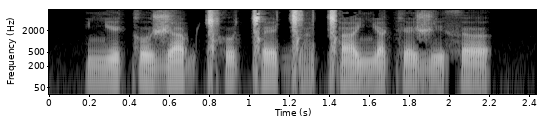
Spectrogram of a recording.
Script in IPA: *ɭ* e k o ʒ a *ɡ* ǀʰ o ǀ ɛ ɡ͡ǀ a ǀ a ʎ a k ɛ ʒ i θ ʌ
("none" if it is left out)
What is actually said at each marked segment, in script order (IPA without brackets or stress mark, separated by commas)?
ʎ, b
